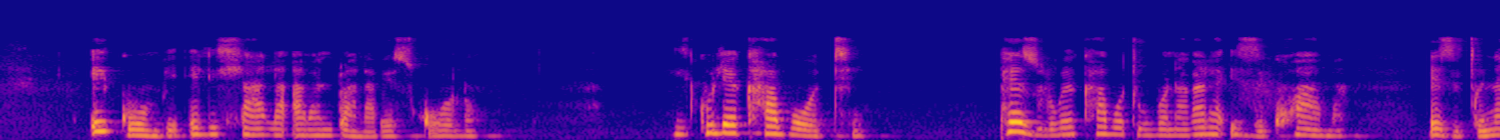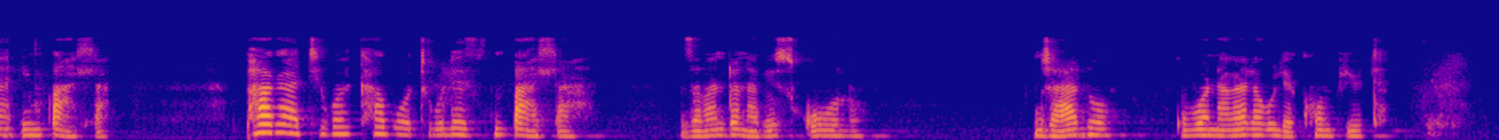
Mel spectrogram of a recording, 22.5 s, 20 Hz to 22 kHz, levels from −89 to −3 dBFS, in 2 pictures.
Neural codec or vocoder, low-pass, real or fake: none; 7.2 kHz; real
